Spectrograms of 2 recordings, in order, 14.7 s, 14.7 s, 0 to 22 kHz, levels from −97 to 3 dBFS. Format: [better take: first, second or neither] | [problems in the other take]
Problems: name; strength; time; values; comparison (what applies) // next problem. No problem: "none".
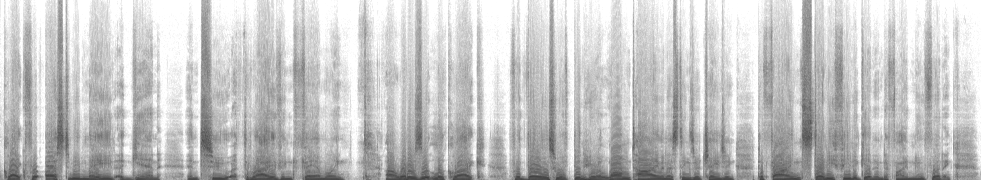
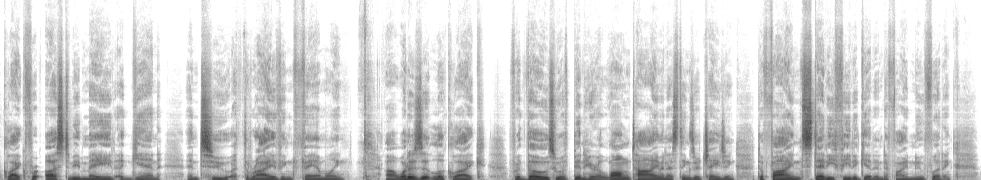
second | distortion; heavy; 25% of the sound clipped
